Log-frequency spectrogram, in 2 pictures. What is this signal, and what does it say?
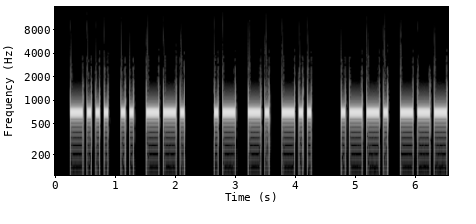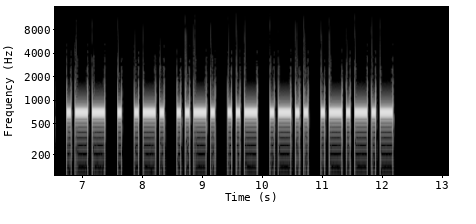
Morse code, heard as a keyed tone, about 17 wpm, 700 Hz. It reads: BIG AND POWERFUL.
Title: Sentences from Top 1300 Words 17wpm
